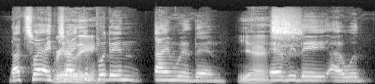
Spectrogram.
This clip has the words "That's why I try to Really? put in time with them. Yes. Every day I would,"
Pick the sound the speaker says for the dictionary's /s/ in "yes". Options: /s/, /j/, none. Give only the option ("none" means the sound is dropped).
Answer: none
